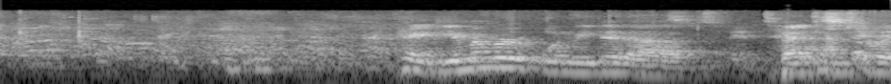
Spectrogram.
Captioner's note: laughs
